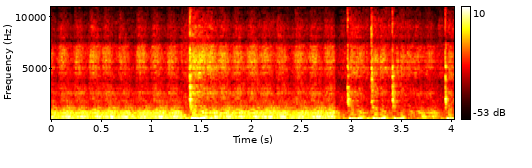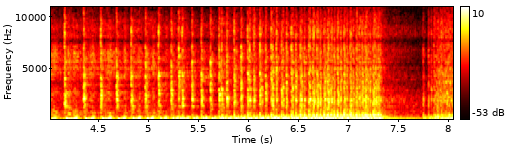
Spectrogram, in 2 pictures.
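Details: Freshly rebuilt Triumph TR6 six, head shaved 60 thou (about 8.4–8.5:1 compression), first start cold on choke with carbs unadjusted: cranks, catches, then holds a raised, wavering idle with uneven pulses; rough cold running, cause not confirmed.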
